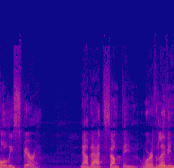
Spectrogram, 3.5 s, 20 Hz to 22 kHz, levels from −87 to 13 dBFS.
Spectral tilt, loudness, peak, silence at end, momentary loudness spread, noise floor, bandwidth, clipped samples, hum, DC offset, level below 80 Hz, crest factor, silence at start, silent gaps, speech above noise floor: -4 dB/octave; -36 LUFS; -18 dBFS; 0 s; 10 LU; -68 dBFS; 18 kHz; under 0.1%; none; under 0.1%; -80 dBFS; 20 dB; 0 s; none; 33 dB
